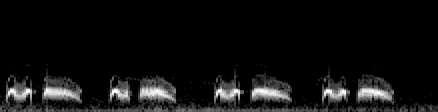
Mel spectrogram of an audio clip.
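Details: Spotted dove calling as a decoy for wild doves, strong wind: close, rapid series of four coo phrases, each a double short note and a longer dropping croo, over a steady low hum.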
